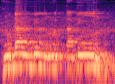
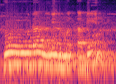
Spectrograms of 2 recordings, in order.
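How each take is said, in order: First: Slow hudal lil muttaqin, u short; correct recitation. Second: Slow hudal lil muttaqin with long u; lengthened mistake. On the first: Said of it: "Misalnya dalam kalimat". (hudal lil muttaqin dibaca benar) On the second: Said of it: "Sedangkan huda". (hudal lil muttaqin dengan u panjang yang salah) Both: Shown as a demonstration.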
